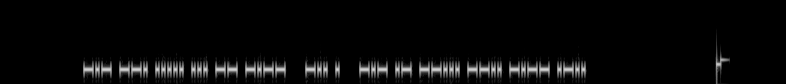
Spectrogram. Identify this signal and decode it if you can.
Morse code, heard as a keyed tone, about 37 wpm, 700 Hz. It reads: KG5SMY DE KA7ZYL
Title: USA Callsign DE Callsign - 6 Characters - 40wpm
